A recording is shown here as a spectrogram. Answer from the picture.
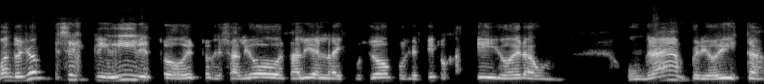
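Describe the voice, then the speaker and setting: In a Chilean accent, a man with a fairly high pitch and a bright, sharp tone talks at a fairly slow pace, the sound dry and close with no echo. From Chile, Santiago. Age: 80s+. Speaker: historian and academic. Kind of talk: casual chat. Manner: halting, many repetitions.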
